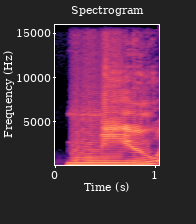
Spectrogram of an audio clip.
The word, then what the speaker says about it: mu: we have our population mean which we use mu mu is how we pronounce it but it's this like greek letter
